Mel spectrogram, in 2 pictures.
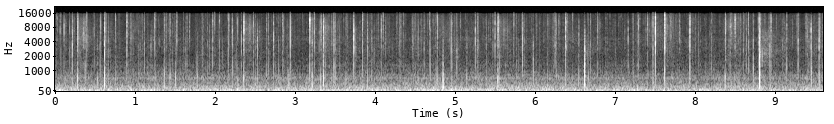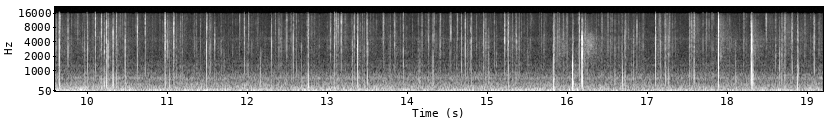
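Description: Fire in a fireplace crackling faintly: irregular small pops and snaps, several a second at times, over a low steady hiss.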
